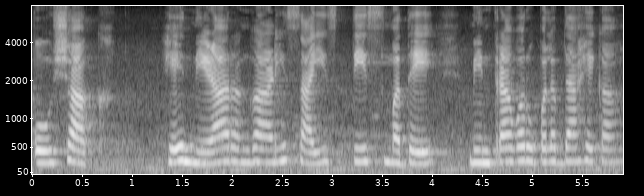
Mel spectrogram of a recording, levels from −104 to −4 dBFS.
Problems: constant background noise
